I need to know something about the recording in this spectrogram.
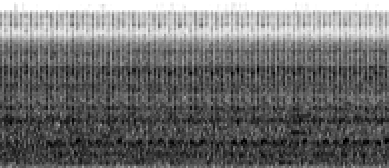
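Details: Skoda Rapid diesel after injector replacement and a roughly ten-minute electronic injector process: an even, steady idle with a light regular injector tick and no heavy knocking. The earlier slight knock is gone and the engine runs smoothly.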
